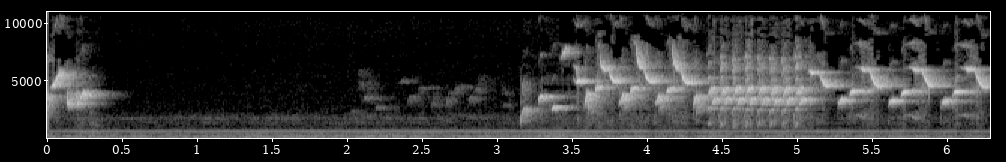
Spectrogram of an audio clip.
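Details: Goldfinch hybrid song: a short high chirp, about three seconds of quiet, then a dense twittering passage of rapid rising and falling notes with a rattling buzz, continuing to the end.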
